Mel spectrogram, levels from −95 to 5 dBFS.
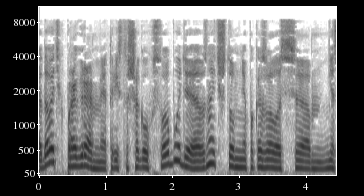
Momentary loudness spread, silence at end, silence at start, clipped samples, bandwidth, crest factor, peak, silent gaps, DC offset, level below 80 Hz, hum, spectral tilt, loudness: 5 LU; 0 s; 0 s; under 0.1%; 8.8 kHz; 12 dB; -4 dBFS; none; under 0.1%; -46 dBFS; none; -6 dB/octave; -18 LUFS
